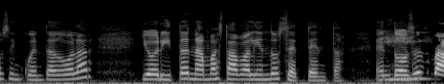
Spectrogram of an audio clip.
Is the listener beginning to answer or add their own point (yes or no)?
no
